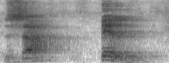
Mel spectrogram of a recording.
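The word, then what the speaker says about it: j'appelle: তাহলে প্রথমটা হয়ে যাবে জা পেল, এল লাস্টিক উচ্চারণ হচ্ছে এল, ঠিক আছে।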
